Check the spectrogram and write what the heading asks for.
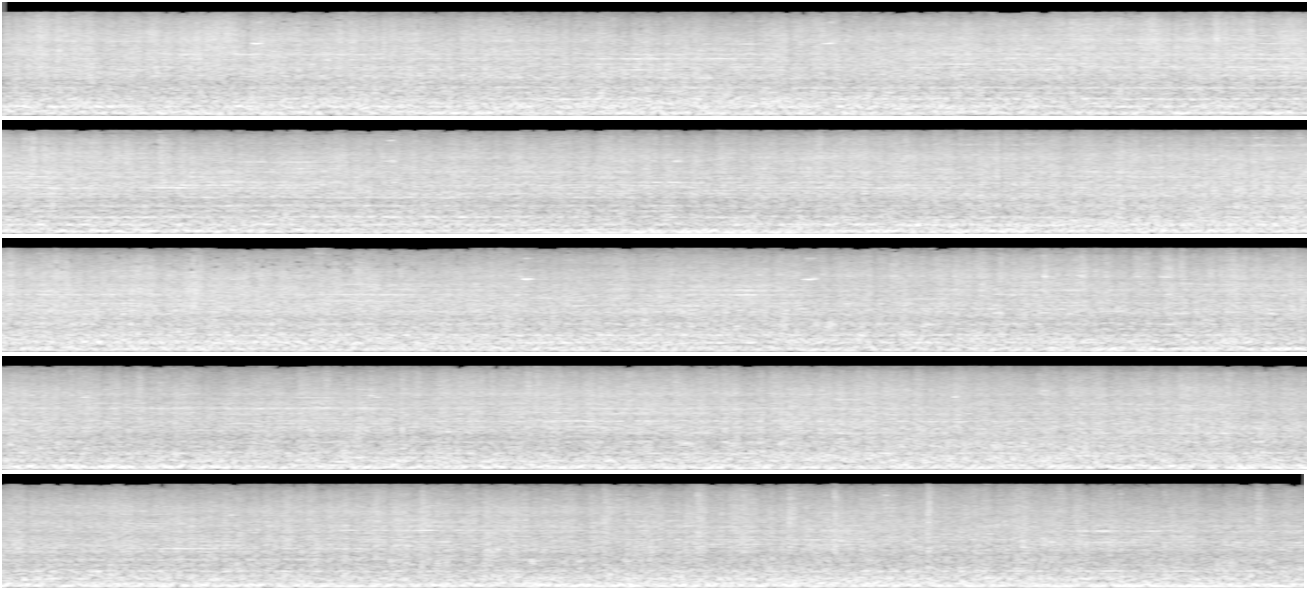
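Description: Loaded freight tank cars rolling past close by: a loud, steady rumble and rattle of steel wheels on rail, with thin steady high tones ringing above it.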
